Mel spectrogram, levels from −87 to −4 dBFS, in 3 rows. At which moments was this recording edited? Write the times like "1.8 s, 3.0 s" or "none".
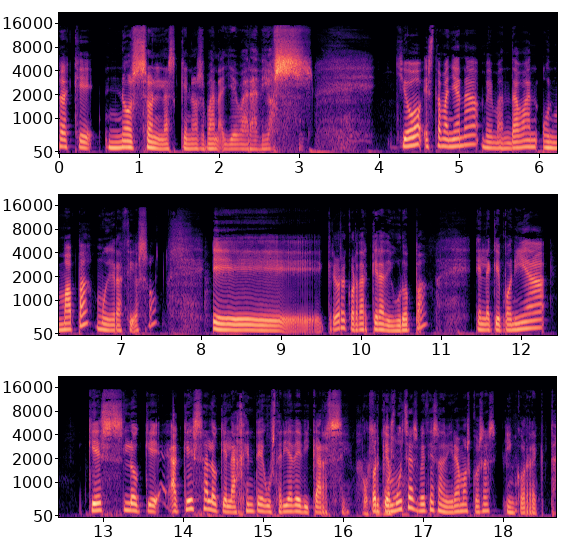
16.2 s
